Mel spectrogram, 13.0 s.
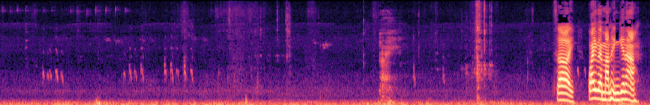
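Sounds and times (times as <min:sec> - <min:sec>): bird calls: 0:00.6 - 0:04.4.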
